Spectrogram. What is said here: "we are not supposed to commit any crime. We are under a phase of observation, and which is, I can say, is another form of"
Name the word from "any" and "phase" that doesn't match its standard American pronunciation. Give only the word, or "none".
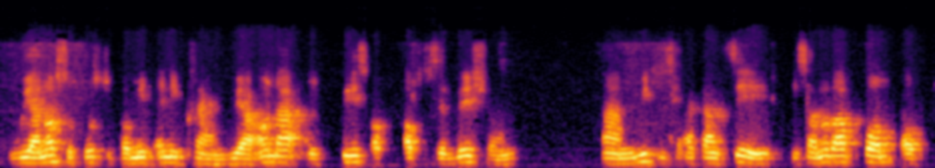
phase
